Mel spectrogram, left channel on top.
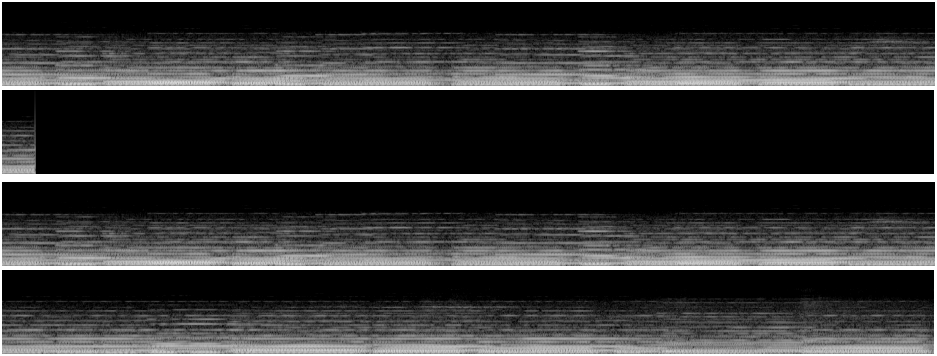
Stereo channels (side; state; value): left; drops out; at 9.7 s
